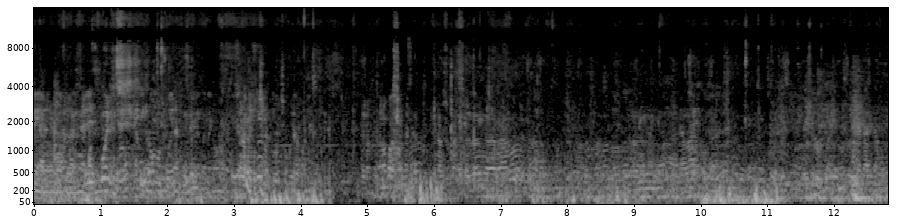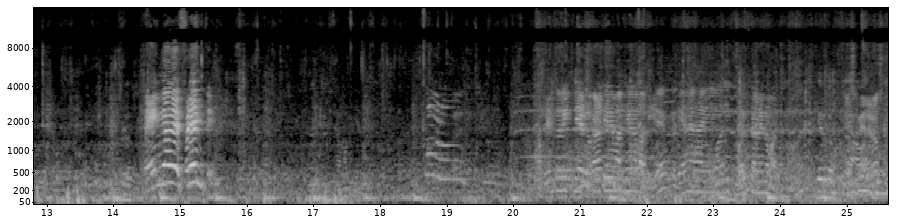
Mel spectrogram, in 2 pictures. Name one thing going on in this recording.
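Men murmur and talk nearby outdoors.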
